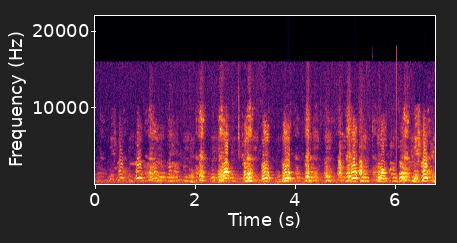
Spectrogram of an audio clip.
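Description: A dog barks repeatedly in quick, uneven bursts, mixing sharp yips with a few whining notes, loud throughout with no pauses.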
